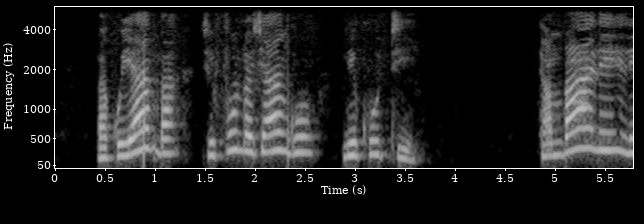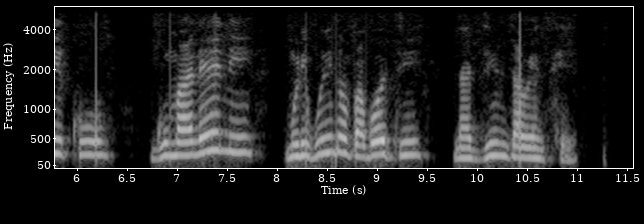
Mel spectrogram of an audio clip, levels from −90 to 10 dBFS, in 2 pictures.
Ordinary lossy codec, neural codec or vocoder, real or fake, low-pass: Opus, 64 kbps; none; real; 5.4 kHz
